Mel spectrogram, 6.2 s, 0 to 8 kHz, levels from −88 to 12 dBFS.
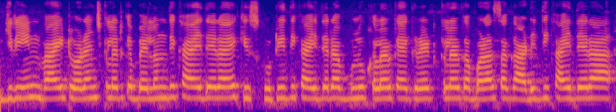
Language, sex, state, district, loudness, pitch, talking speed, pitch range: Hindi, female, Odisha, Sambalpur, -14 LUFS, 260 Hz, 270 wpm, 250-265 Hz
